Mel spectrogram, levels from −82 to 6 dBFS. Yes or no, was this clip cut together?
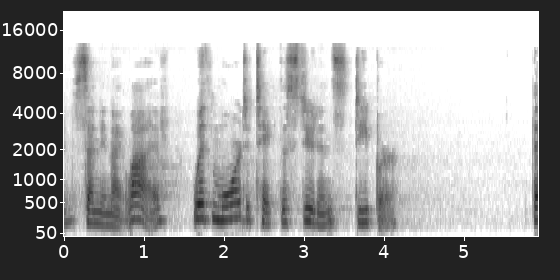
yes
